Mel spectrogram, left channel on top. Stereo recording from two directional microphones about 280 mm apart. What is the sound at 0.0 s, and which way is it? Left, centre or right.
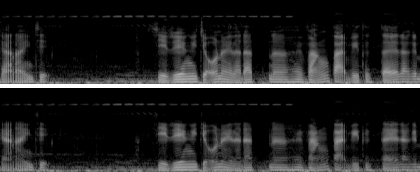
Speech, centre.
